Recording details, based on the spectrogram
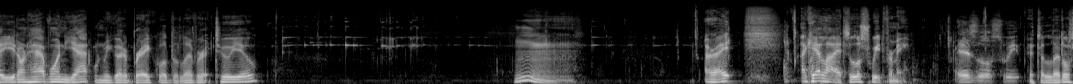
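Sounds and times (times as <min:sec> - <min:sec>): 
speech: 0:00.0 - 0:02.7, 0:05.2 - 0:05.8, 0:07.1 - 0:10.7
glasses clinking in a toast: 0:00.3 - 0:09.6
person exclaiming: 0:05.2 - 0:05.8.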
